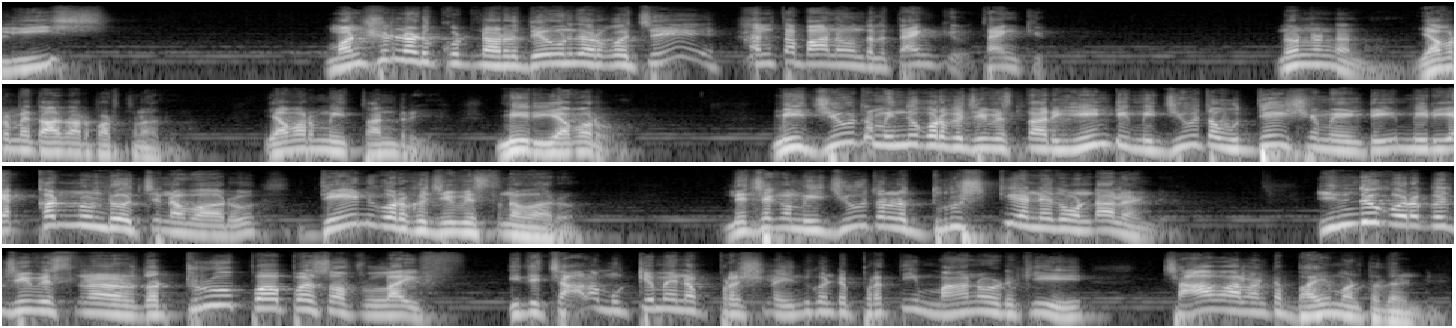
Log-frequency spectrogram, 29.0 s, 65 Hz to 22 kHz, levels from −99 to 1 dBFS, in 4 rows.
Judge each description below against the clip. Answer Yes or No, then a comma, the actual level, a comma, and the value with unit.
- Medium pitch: Yes, medium, 165 Hz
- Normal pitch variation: No, wide, 8.0 semitones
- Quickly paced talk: Yes, fast, 130 wpm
